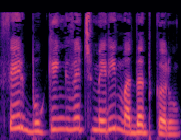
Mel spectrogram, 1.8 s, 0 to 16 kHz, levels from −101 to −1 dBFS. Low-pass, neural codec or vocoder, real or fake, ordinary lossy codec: 14.4 kHz; codec, 44.1 kHz, 7.8 kbps, DAC; fake; MP3, 48 kbps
